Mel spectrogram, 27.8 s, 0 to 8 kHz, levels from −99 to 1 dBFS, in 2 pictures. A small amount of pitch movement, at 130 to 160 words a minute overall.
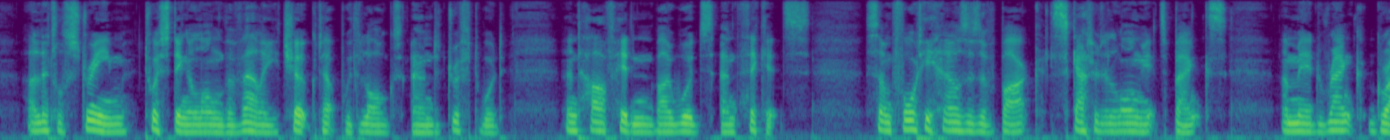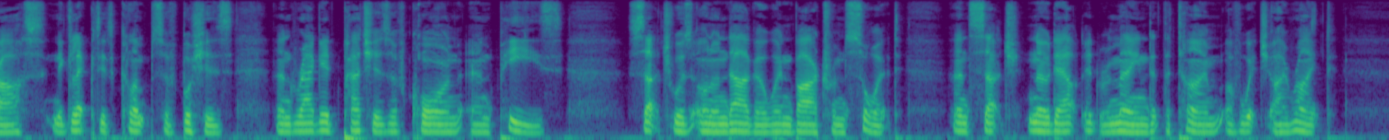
Yes: narrow, 2.0 semitones; slow, 135 wpm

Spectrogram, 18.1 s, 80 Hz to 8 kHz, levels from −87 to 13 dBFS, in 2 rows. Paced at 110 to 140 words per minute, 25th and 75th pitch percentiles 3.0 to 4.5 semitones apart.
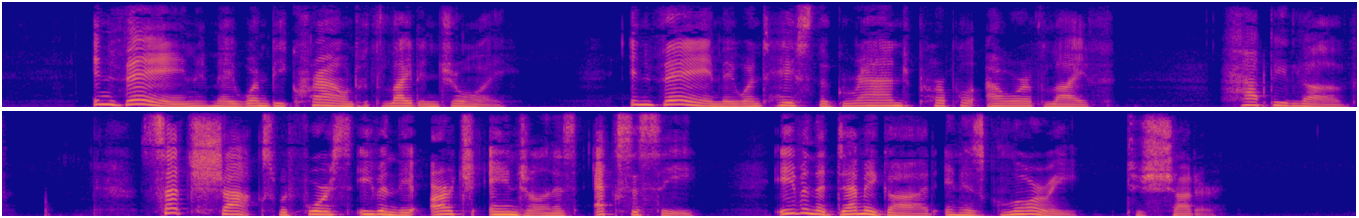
No: slow, 135 wpm; average, 5.2 semitones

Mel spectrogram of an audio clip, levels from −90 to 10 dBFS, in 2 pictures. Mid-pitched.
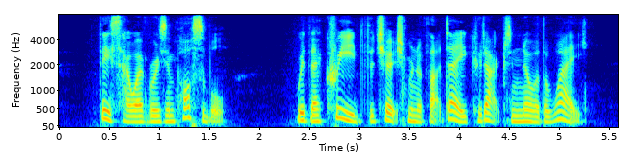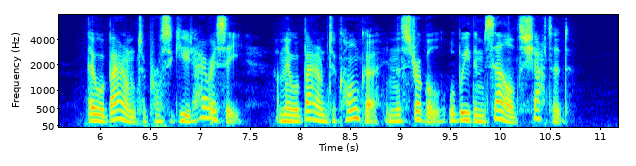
Yes: medium, 170 Hz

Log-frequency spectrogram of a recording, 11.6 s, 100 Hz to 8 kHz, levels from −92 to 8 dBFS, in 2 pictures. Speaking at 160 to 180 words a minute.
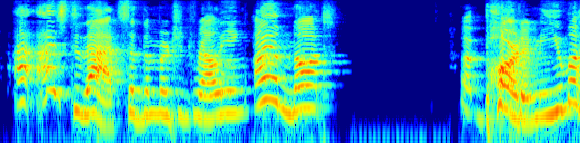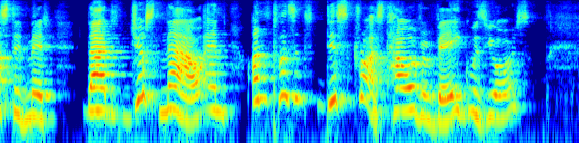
No: average, 140 wpm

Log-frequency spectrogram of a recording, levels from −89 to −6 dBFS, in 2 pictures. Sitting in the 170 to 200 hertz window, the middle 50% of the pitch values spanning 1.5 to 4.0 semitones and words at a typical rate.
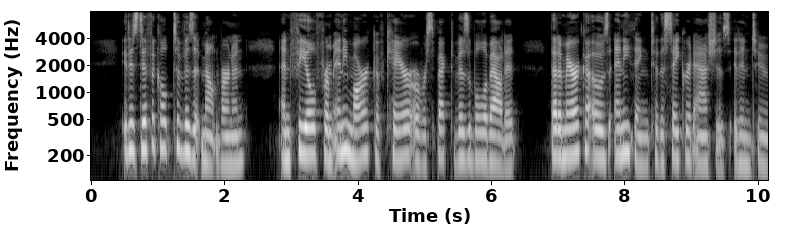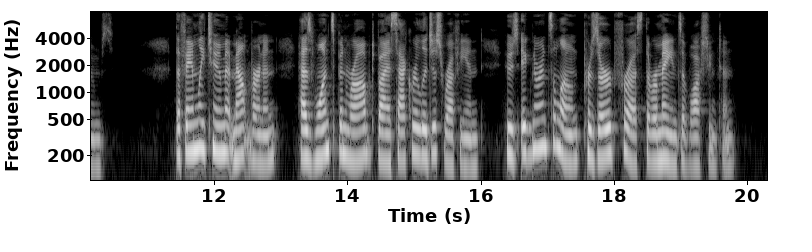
Yes: high, 190 Hz; average, 3.4 semitones; average, 160 wpm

